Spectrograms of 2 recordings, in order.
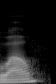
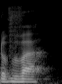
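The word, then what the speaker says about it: واو: So, first we have waw. – Waw, pronounce it wa, not va.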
